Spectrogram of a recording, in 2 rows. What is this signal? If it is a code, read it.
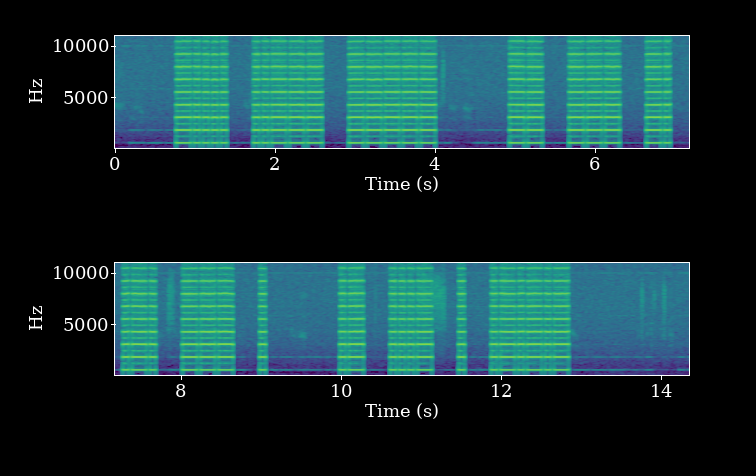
Morse code, heard as a keyed tone, about 21 wpm, spaced as for 16 wpm, 620 Hz, with noise. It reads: 620 MONROE AVE.
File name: ham radio / CodeQuick / Code Quick 10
